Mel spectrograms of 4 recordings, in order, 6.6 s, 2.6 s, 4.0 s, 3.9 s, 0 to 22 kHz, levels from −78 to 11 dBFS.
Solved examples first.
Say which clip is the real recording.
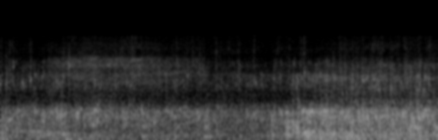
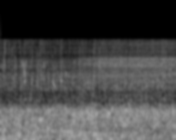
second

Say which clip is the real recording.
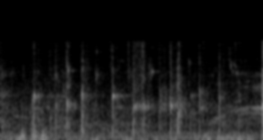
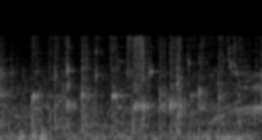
first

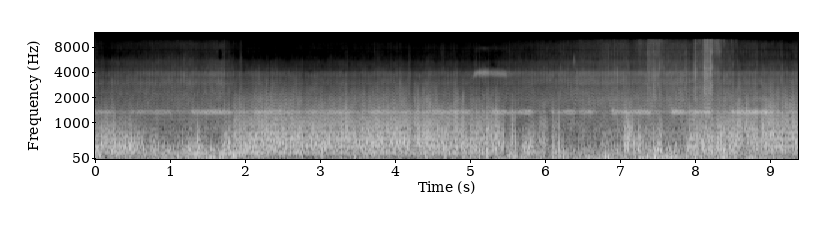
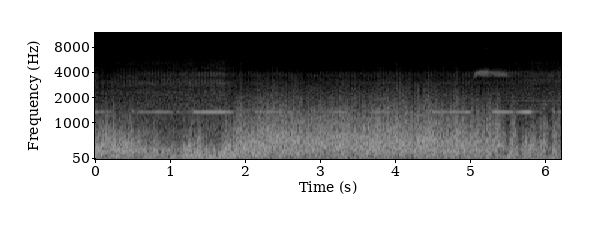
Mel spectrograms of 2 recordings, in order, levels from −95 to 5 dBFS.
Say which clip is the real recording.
second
